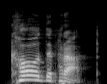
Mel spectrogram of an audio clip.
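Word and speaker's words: Cœur de pirate: by her stage name, Code de Prat. That's how she pronounces it in the video that I watched. I'm going to trust her to pronounce her own name.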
